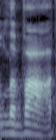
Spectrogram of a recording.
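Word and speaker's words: lebab: e b a b but the B is pronounced in a V so laav and listen to this it means your appetites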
